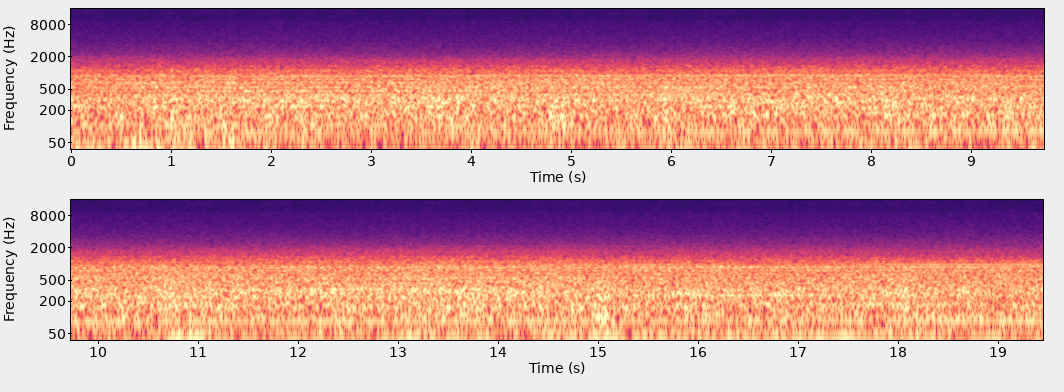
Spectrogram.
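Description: Tyres roll and rumble on the road.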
